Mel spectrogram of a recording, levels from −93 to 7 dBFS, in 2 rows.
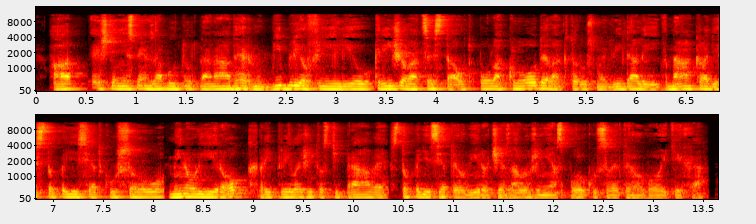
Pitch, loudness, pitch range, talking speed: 110 Hz, -24 LUFS, 105-115 Hz, 130 wpm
